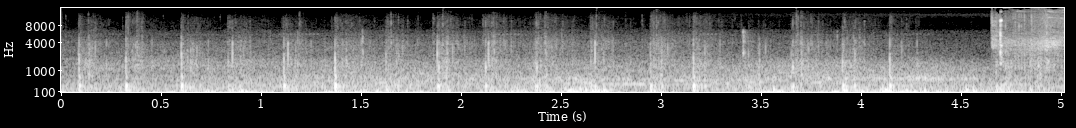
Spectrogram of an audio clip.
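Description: Footsteps tread lightly on a hard floor.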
